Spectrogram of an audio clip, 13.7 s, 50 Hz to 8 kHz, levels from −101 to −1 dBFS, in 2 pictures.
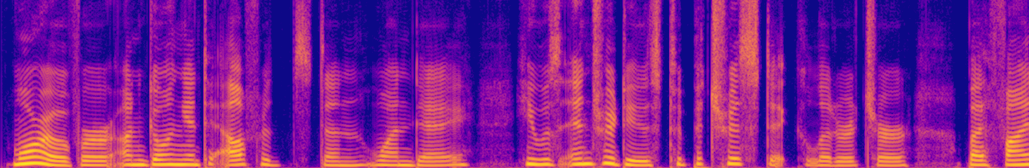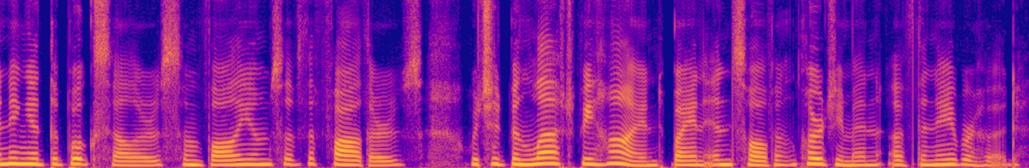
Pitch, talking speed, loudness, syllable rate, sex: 220 Hz, 155 wpm, -18 LUFS, 5.0 syllables/s, female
